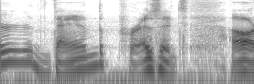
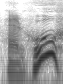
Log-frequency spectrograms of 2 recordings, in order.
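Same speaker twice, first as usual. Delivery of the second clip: loud whew; 6 semitones higher, 10 dB louder than usual. Real, not acted. Exhale after fireworks at finish.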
